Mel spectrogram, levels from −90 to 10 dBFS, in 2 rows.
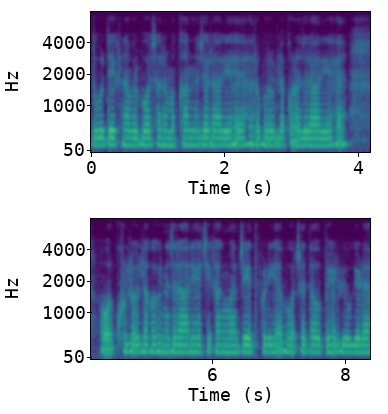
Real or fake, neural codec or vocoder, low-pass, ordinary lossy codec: real; none; none; none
